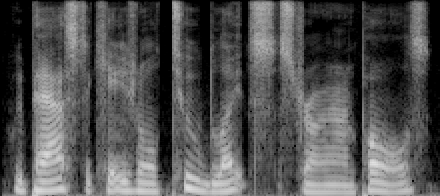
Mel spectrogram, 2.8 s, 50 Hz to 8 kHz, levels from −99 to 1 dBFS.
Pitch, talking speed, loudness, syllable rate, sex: 130 Hz, 175 wpm, -19 LUFS, 5.1 syllables/s, male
